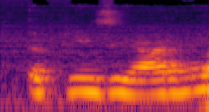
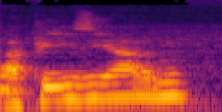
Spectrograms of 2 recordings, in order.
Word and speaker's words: episiotomy: So how do you pronounce that again? – Episiotomy. – Episiotomy. There you go.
